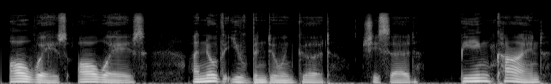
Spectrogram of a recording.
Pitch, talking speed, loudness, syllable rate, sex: 110 Hz, 140 wpm, -18 LUFS, 3.8 syllables/s, male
